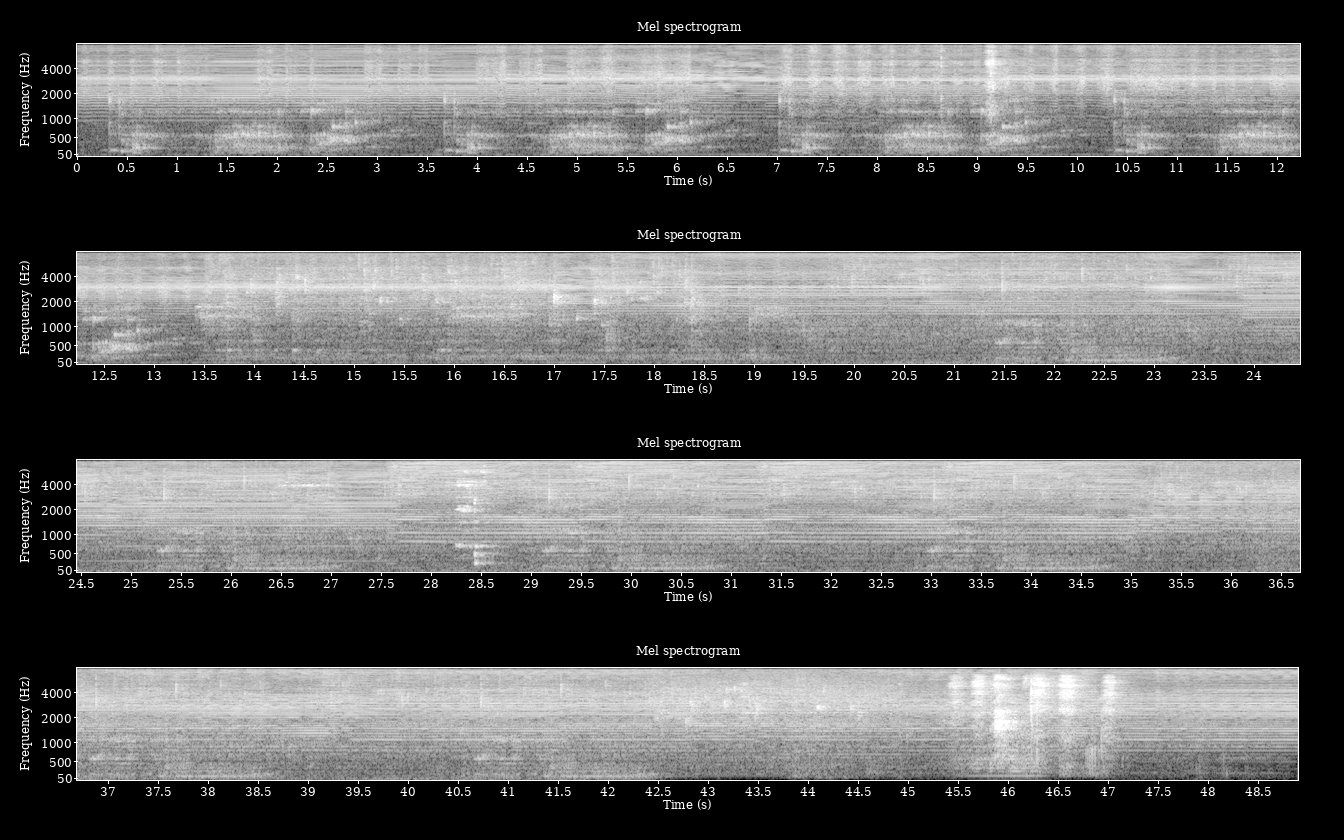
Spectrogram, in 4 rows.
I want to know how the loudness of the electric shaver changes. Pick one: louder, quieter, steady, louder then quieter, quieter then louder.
steady.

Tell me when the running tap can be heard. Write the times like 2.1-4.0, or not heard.
0.0-48.8.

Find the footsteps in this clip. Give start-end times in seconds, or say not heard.
not heard.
